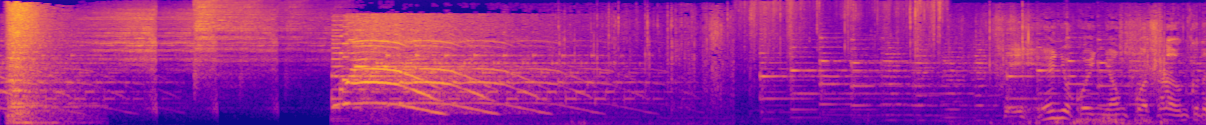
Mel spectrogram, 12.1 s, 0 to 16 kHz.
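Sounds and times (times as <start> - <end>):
comic downward sliding call: 3.3 - 6.4.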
